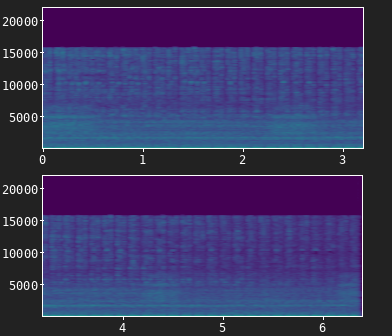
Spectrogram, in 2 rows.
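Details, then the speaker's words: Keeway V Cruise 125 (Benda) twin, new and in its first week of running-in, cold start with the key: even, steady putter of firing pulses at a relaxed idle, no clatter or misses; normal cold idle. "Bueno amigos, vamos a hacer una arrancada en frío que os gusta tanto, con mi llave, cuchillo."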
